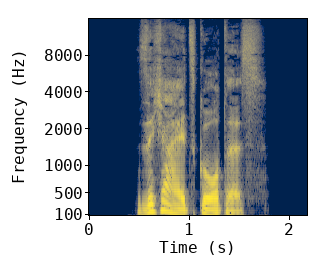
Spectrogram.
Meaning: genitive singular of Sicherheitsgurt
- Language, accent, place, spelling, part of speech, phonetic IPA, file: German, Germany, Berlin, Sicherheitsgurtes, noun, [ˈzɪçɐhaɪ̯t͡sˌɡʊʁtəs], De-Sicherheitsgurtes.ogg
